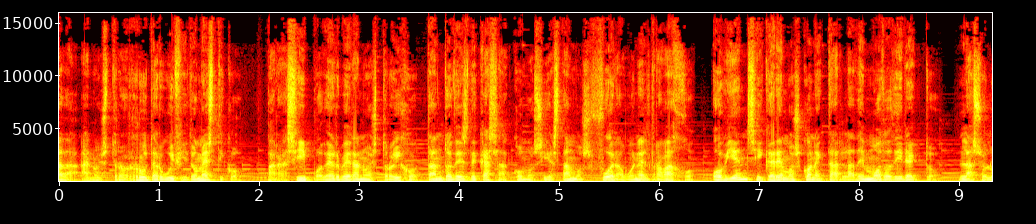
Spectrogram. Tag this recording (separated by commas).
Speech, Music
